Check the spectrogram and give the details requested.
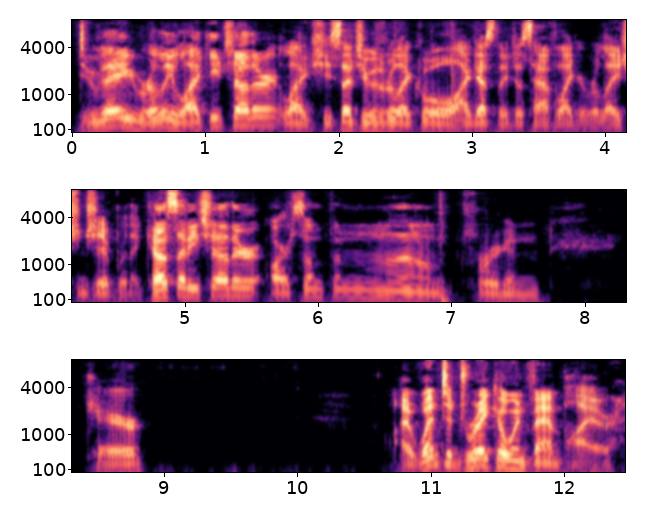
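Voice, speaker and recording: A man's voice: medium pitch, expressive, normal speed, a little mellow. A man doing a comic dramatic read-aloud, theatrical and exaggerated, breaking into amused asides. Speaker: narrator and host of a comedic fan fiction reading.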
